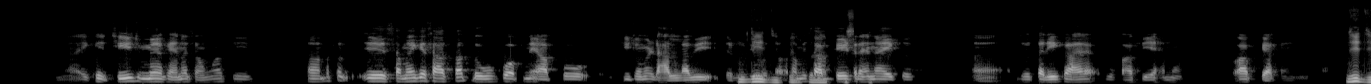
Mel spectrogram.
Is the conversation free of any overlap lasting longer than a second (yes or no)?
no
